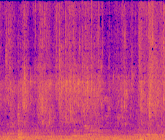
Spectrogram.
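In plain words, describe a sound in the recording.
Tap water runs into a metal pan.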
